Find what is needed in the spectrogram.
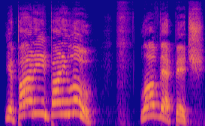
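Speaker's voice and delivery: high, loud mock loudmouth; super loud. Airport fan getting the name wrong, super loud. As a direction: blurt it loudly, oblivious to everyone near. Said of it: "was talking super loud".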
